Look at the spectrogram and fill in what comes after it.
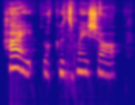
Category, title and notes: Speech > Solo speech
A female shopkeeper says something. Recorded and edited in Turbowarp Sound Editor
